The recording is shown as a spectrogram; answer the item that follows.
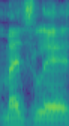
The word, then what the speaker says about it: Meslier: not um I thought meslier silent s was excellent uh We've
